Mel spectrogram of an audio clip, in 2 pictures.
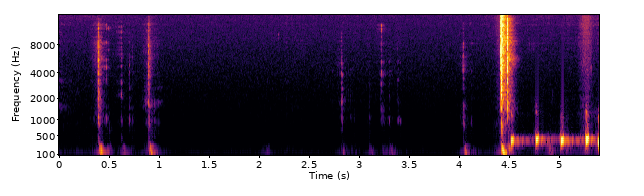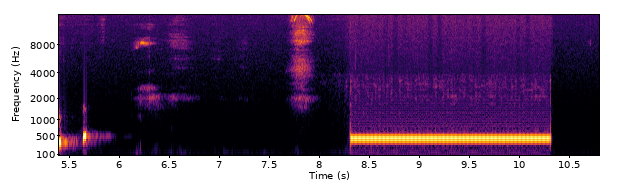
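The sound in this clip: Telephone call to a ministry of agriculture at an overseas +599 number: a few soft clicks, then a quick run of short tones as the number goes through, followed by a single steady ringing tone held for about two seconds.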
